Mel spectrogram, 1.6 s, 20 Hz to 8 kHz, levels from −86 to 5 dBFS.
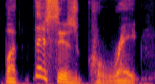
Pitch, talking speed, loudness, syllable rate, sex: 115 Hz, 155 wpm, -19 LUFS, 3.4 syllables/s, male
